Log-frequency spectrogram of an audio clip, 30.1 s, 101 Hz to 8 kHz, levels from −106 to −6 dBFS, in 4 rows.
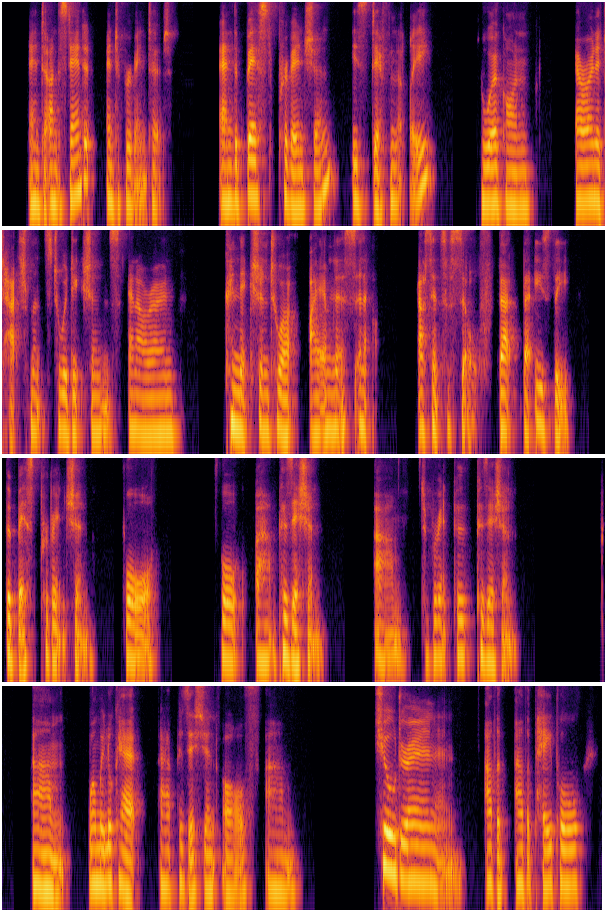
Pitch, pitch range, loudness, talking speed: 160 Hz, 150-170 Hz, -25 LUFS, 130 wpm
